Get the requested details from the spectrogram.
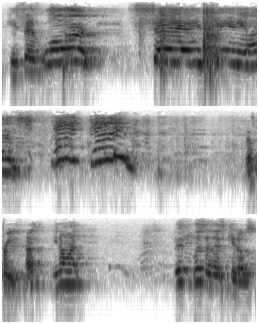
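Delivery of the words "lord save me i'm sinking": very high, drawn-out drowning wail; crying out in fear. Acted. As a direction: scream for rescue as you go under. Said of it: "he's crying out again".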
